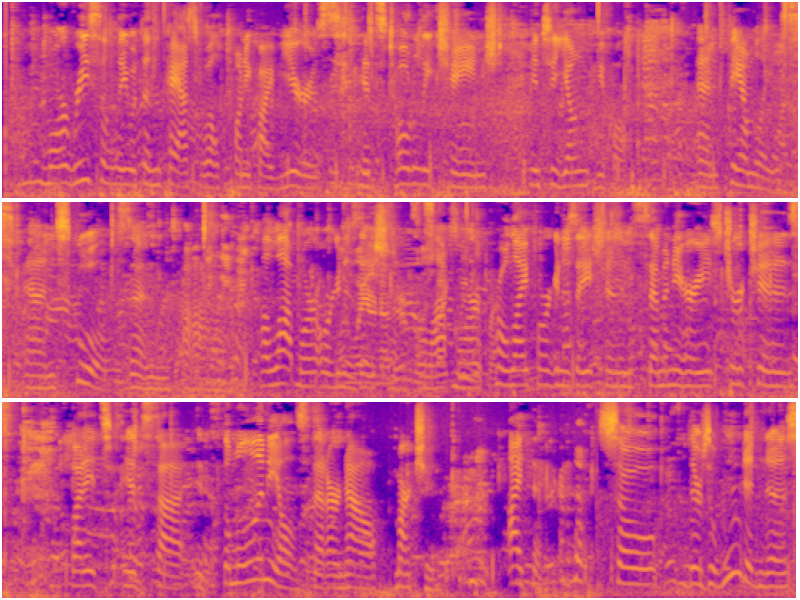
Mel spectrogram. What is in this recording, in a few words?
Vox Pops; March for Life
